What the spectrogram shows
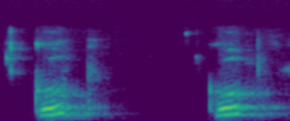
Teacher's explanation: tenemos la vocal posterior cerrada labializada, cup, cup, que por ser sílaba trabada, tenemos la consonante aquí al final, también se va a relajar con el fonema.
